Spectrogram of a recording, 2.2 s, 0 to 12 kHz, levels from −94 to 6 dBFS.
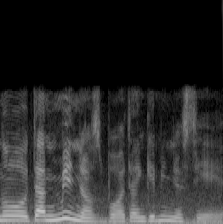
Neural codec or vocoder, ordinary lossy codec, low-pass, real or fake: none; AAC, 64 kbps; 7.2 kHz; real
